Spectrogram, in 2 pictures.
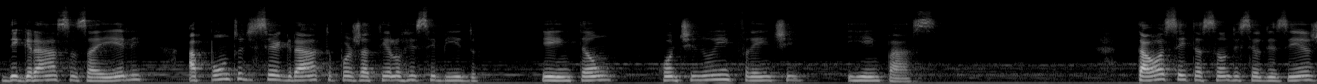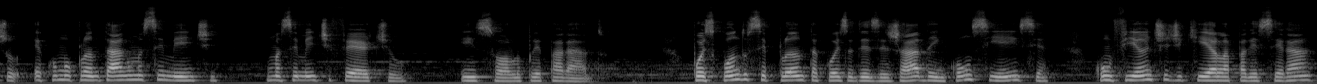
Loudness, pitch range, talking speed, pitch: -30 LUFS, 180-200 Hz, 115 wpm, 190 Hz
